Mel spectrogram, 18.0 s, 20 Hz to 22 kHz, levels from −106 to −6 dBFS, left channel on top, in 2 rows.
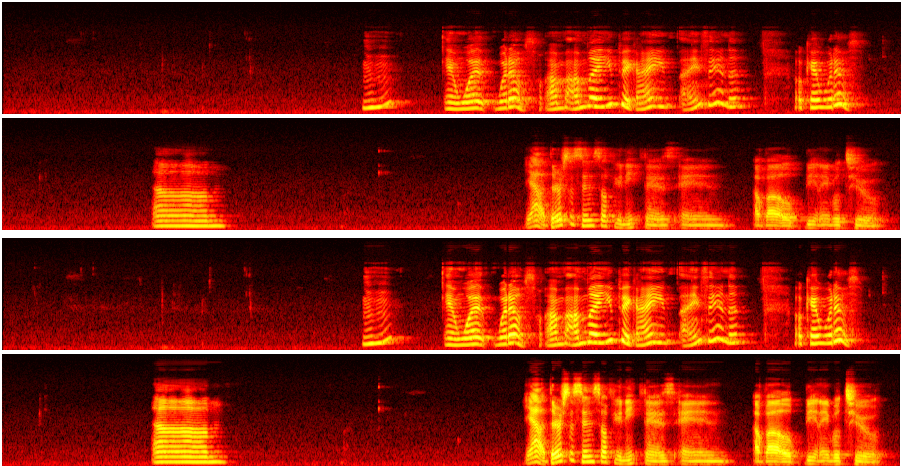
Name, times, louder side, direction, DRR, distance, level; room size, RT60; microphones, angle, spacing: voice 1, 3.6-3.9 4.4-8.6, right 3 dB, 30° right, 0.9 m, -31 dB
voice 2, 10.5-11.2 14.2-17.8, right 7 dB, 80° right, 0.7 m, -30 dB
17.0 x 7.5 x 3.0 m
head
